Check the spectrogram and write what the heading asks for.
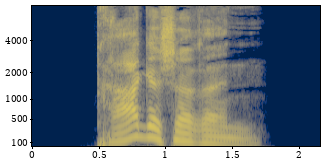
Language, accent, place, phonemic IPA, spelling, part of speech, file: German, Germany, Berlin, /ˈtʁaːɡɪʃəʁən/, tragischeren, adjective, De-tragischeren.ogg
- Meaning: inflection of tragischer: 1. strong genitive masculine/neuter singular 2. weak/mixed genitive/dative all-gender singular 3. strong/weak/mixed accusative masculine singular 4. strong dative plural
